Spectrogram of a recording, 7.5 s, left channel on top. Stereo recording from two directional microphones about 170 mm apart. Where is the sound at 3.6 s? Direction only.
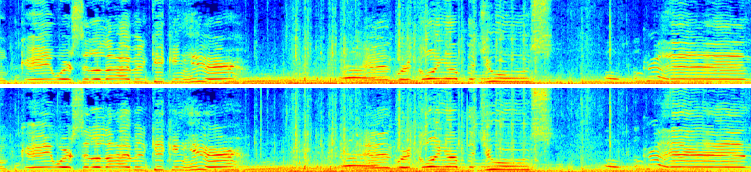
5° left (ahead or behind).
